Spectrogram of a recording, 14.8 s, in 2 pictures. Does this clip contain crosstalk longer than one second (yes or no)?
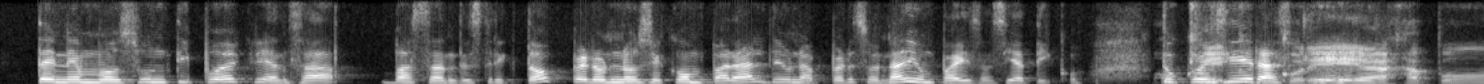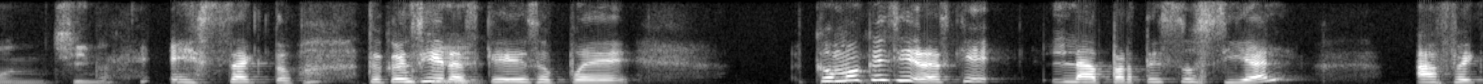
yes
